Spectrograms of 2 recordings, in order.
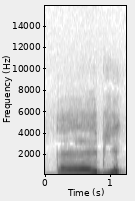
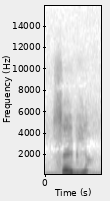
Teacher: Ce, le son ce du démonstratif. Ce disparaît souvent en début de phrase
